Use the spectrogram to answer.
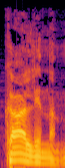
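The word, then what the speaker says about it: Cullinan: Каллинан в Роллс-Ройсе, в российском офисе Роллс-Ройс, настаивает, что произносить это нужно Каллинан. Мы знаем, что Каллинан это, ну, это бриллиант.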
